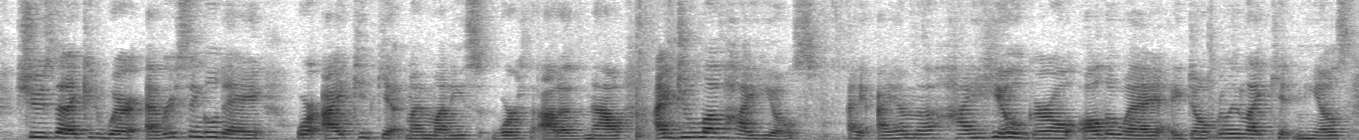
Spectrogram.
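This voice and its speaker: A woman's voice: medium pitch, a bit bright. A young woman in a casual vlog who is losing her voice, chatting eagerly with many fillers. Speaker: fashion vlogger. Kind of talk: casual chat to camera. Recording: roomy home recording.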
